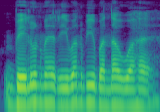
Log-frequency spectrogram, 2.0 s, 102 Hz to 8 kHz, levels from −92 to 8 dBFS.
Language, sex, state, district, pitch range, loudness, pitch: Hindi, male, Jharkhand, Ranchi, 130-145 Hz, -16 LUFS, 135 Hz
